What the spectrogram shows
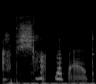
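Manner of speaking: hushed, breathy, barely voiced whisper. Retelling a friend's early morning phone call: imitating a whisper. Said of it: "she was whispering".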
